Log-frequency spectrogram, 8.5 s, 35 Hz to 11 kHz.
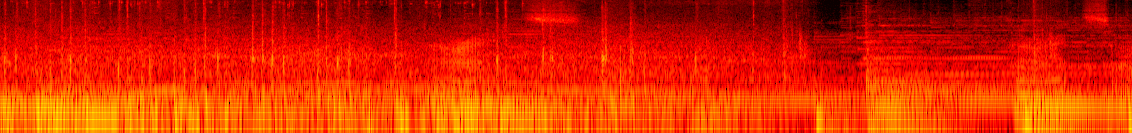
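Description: Horse hoofbeats from the video game The Witcher 3: Wild Hunt, a steady close clip-clop of a galloping mount over continuous game ambience.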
